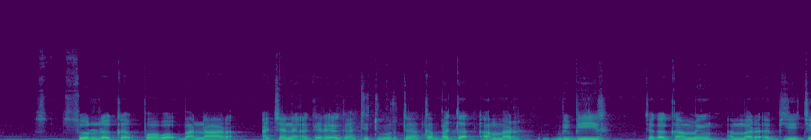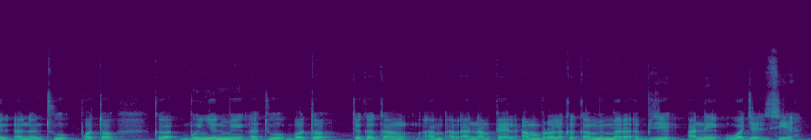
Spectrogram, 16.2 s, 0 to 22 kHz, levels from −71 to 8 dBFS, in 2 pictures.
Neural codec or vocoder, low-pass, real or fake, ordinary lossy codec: none; 14.4 kHz; real; AAC, 96 kbps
